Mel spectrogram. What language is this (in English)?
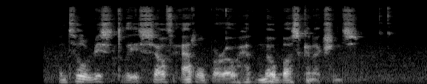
English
